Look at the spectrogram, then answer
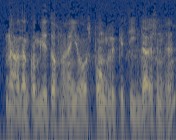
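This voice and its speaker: An actor in an old radio play playing a stern, shrewd intelligence chief, with husky, authoritative, clipped delivery. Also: male voice, low-pitched, racing, a bit bright, highs cut off, slight background noise. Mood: shrewd, businesslike. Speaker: narrator and lead actor in a radio drama. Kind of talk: vintage Dutch radio play acting.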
